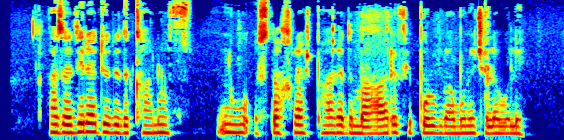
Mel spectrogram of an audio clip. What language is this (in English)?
Pashto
